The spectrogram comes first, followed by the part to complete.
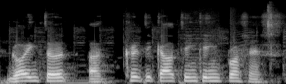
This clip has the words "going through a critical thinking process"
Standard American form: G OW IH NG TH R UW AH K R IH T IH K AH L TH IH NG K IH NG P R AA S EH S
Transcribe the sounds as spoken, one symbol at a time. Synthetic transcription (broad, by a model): G OW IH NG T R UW AH K R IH T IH K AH L T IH NG K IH NG P R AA S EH S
